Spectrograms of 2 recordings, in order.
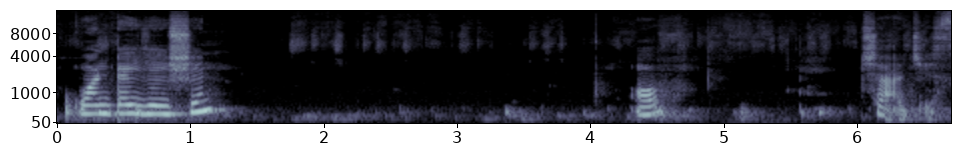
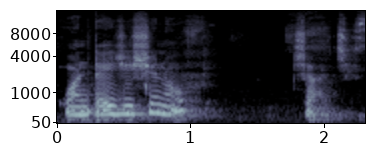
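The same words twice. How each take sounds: First: Each word stretched with long gaps; painfully slow dictation, fading at the end. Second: Said in the usual way. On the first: Shown as a demonstration. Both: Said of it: "English वाले लिख लो भाई".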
